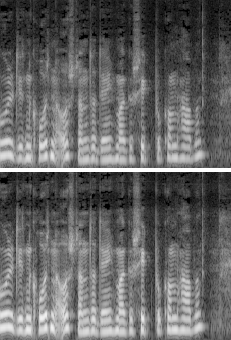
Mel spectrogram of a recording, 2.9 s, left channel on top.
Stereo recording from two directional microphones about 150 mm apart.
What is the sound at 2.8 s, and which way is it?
Music, 40° right (ahead or behind).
